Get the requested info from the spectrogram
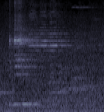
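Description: A short vehicle horn toot about a quarter-second in, fading within a second, over steady traffic and mall background noise.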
